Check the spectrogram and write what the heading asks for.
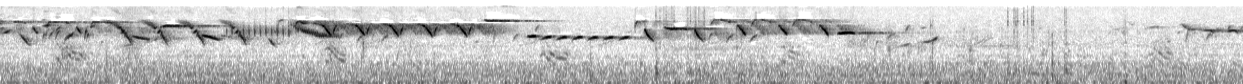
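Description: A small songbird singing a fast, high song of quick repeated notes with a short trill, for about four seconds and then fading, over a faint steady background hiss.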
